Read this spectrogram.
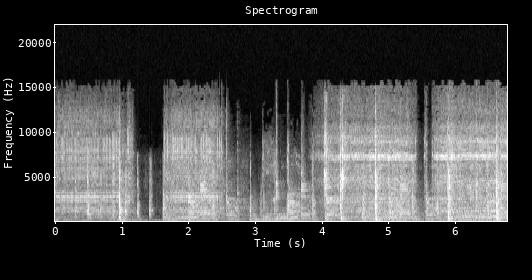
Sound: levels creaking; southern rock music

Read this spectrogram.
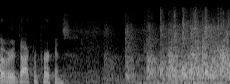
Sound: students applaud

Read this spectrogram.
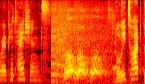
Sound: dog barking

